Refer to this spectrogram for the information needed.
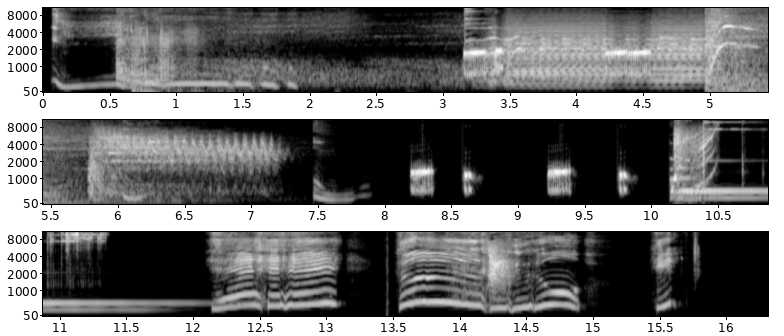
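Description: Cartoonish frog croaks mixed with squeaky, warbling sound effects as a cartoon little frog is urged to spit out a mushroom and a coin, arriving as a string of loud short bursts with brief pauses, the later ones quick and choppy.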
